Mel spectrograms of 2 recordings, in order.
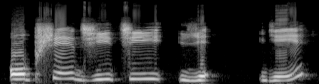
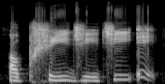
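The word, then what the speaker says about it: общежитие: And why instead of pronouncing Opshejichi ye, we are pronouncing Apshijichi e. So there are three rules. Let me remind you. O is unstressed. Rule number 1. So we are pronouncing A.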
